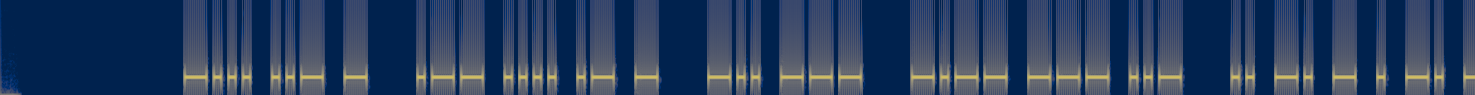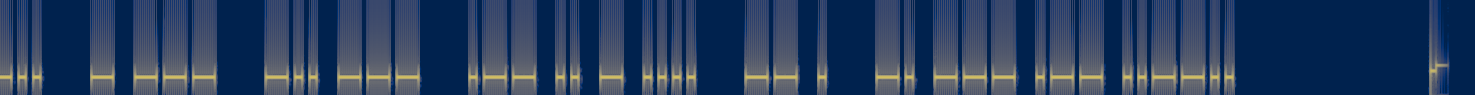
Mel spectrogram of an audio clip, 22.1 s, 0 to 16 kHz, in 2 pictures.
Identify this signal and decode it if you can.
Morse code, heard as a keyed tone, about 22 wpm, 700 Hz. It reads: BUT WHAT DO YOU INTEND TO DO WITH ME NOW?
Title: Sentences from Top 1600 Words 22wpm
